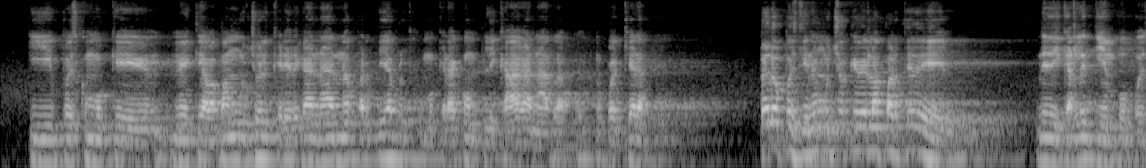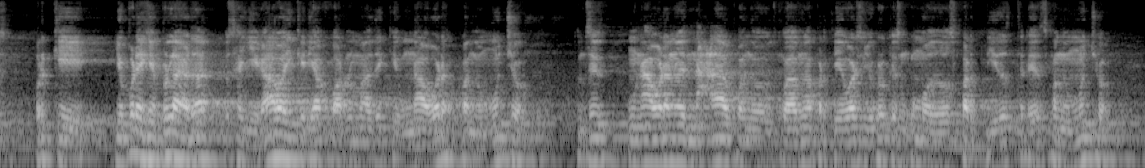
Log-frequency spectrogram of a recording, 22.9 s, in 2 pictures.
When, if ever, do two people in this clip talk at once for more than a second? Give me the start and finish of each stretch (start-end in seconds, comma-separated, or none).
none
